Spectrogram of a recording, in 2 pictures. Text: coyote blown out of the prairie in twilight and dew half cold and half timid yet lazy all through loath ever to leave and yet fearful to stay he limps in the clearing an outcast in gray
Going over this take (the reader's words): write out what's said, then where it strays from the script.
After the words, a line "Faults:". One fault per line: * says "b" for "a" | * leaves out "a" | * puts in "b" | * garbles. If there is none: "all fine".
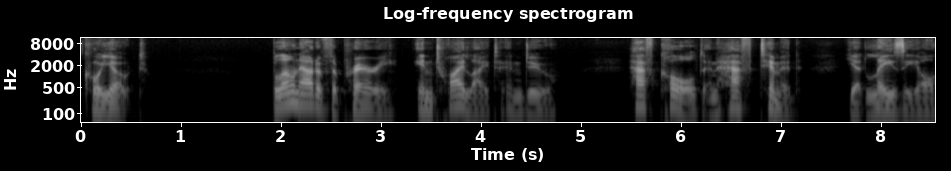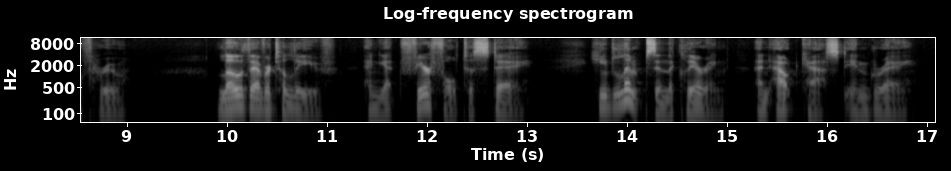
coyote blown out of the prairie in twilight and dew half cold and half timid yet lazy all through loath ever to leave and yet fearful to stay he limps in the clearing an outcast in gray
Faults:
all fine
